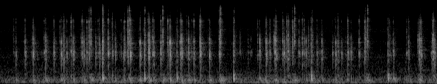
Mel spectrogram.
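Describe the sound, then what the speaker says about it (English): Typing on a budget mechanical keyboard with no modifications, a dense run of clacky, rattling keystrokes heard up close and alone at a steady brisk pace. "But we're talking about the Quietest keyboard. Now, this is what it sounded like without any of the modifications we did today."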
